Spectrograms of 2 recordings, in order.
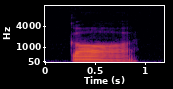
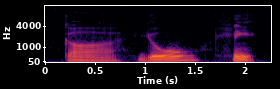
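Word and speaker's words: gayohli: Ga-yo-hle. Ga-yo-hle. Ga-yo-hle.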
